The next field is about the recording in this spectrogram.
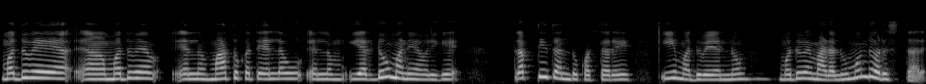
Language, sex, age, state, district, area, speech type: Kannada, female, 30-45, Karnataka, Shimoga, rural, spontaneous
